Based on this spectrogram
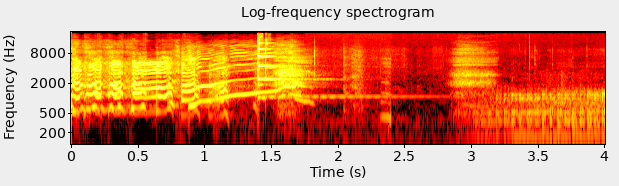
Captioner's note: they laugh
